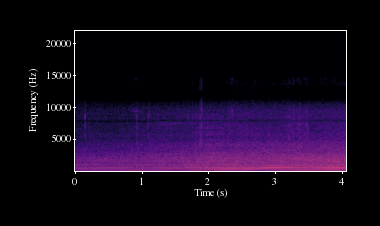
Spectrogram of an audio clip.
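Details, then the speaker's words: 1989 Toyota MR2 after new OE replacement exhaust replaced old leaky raspy one, slight flex pipe leak remaining: smooth even note climbing with revs, no rasp or popping; normal exhaust note. "all right yeah that main pipe theme but sounds way better now"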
